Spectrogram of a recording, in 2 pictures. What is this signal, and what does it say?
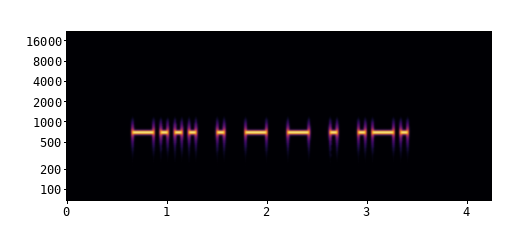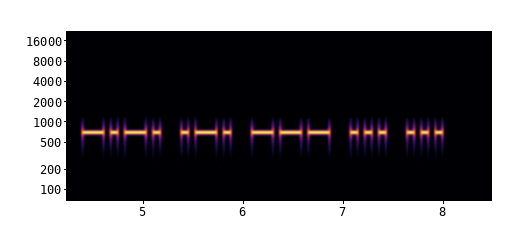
Morse code, heard as a keyed tone, about 17 wpm, 700 Hz. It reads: BETTER CROSS
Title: 2x Word-Spacing - Sentences from Top 400 Words - 17wpm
